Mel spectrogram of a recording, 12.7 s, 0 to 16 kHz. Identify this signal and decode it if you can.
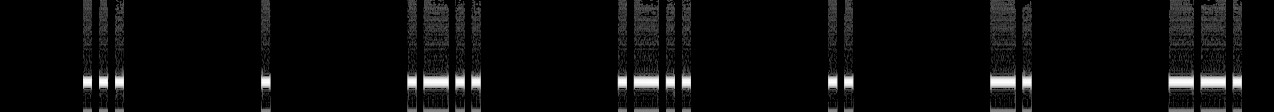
Morse code, heard as a keyed tone, about 15 wpm, spaced as for 5 wpm, 1000 Hz. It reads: SELLING
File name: qotdfiles / 5wpm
